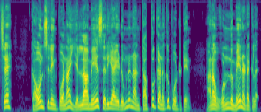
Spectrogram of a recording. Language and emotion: Tamil, angry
